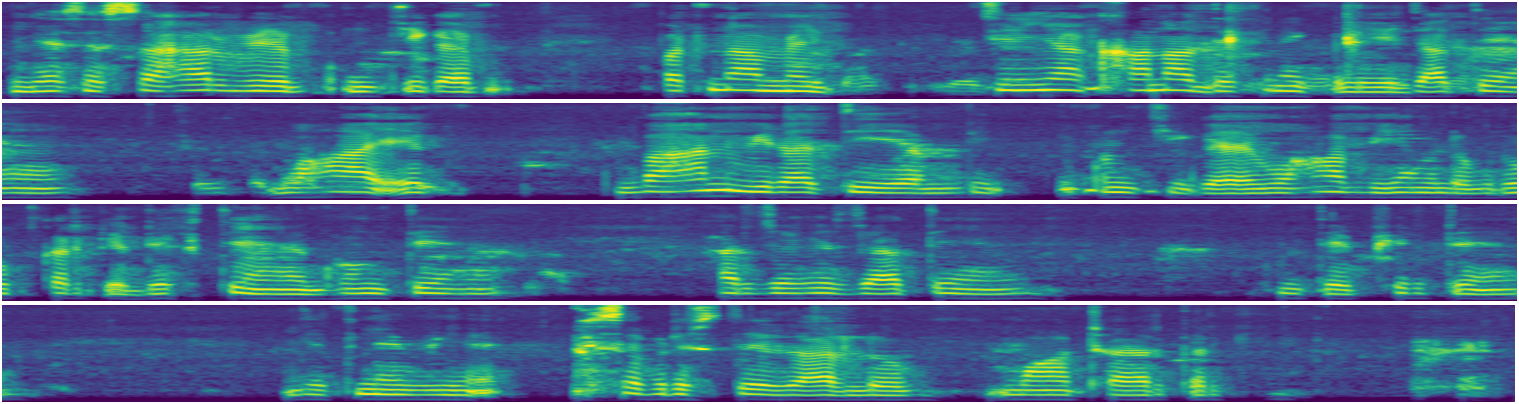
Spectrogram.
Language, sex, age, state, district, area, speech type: Urdu, female, 60+, Bihar, Supaul, rural, spontaneous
